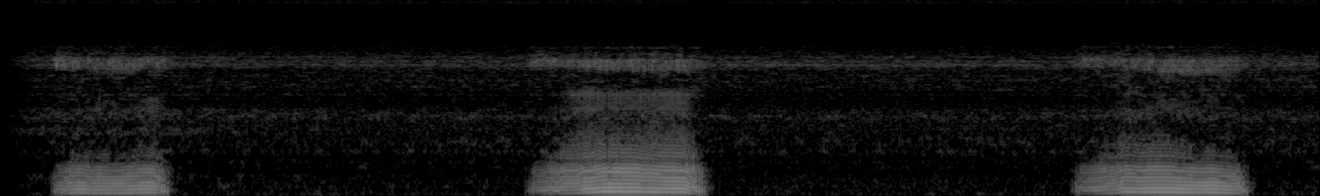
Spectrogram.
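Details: French Bulldog snoring indoors: three low, harmonic, rasping snores, each about a second long, coming roughly every four seconds with quiet pauses between them.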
